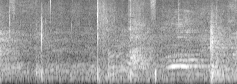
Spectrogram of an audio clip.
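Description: A few sharp thuds of gloved punches landing during a boxing exchange, spaced about half a second apart.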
